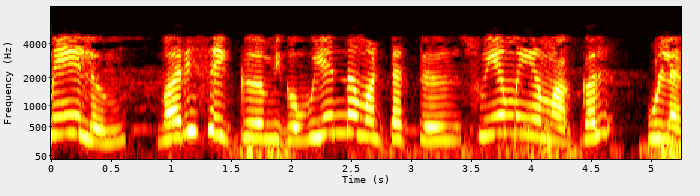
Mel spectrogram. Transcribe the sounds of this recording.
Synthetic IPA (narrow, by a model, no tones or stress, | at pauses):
meːlɯm | ʋɐɾɪsɐɪkːɯmɪɣɐʊjɐɾnd̪ɐmɐʈːɐt̪ːɯsʊjɐmɐjɐmaːkːɐl | ʊɭːɐn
